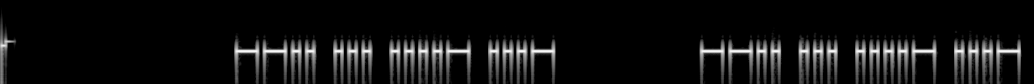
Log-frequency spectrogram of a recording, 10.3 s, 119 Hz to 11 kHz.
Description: Morse code, heard as a keyed tone, about 17 wpm, 700 Hz. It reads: ZS4V ZS4V
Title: DXCC-100 Call Signs - 4 Characters - Repeated 3x - 17wpm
